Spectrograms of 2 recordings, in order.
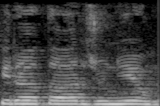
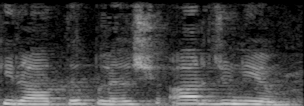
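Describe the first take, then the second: First: The word is said smoothly as one unit. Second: The word is split into two separated parts.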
